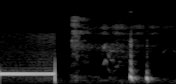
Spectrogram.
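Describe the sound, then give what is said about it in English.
A phone call rings out unanswered with one steady electronic tone that lasts under a second and stops abruptly. Muffled, indistinct voices and brief laughter follow at a moderate level. “Oh, he's not going to answer.”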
